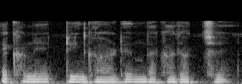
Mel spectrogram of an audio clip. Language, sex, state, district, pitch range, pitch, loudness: Bengali, male, West Bengal, Cooch Behar, 110-120 Hz, 110 Hz, -17 LUFS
